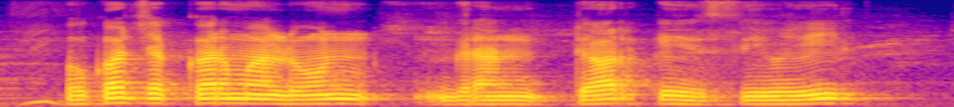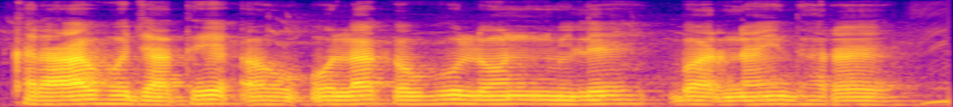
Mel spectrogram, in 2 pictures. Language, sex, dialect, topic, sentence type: Chhattisgarhi, male, Eastern, banking, statement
